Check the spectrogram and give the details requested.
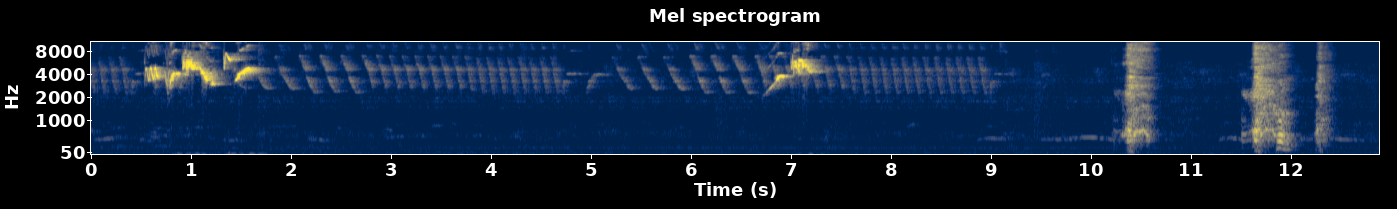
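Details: Lure song of a yellow-fronted canary meant to provoke rivals: a rapid high warbling phrase, a faint fast trill, then a second brief twittered phrase, followed later by two sharp knocking sounds.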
